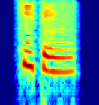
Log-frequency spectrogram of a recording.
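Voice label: "heaping", English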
